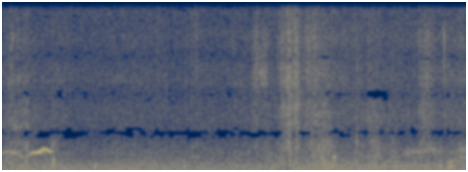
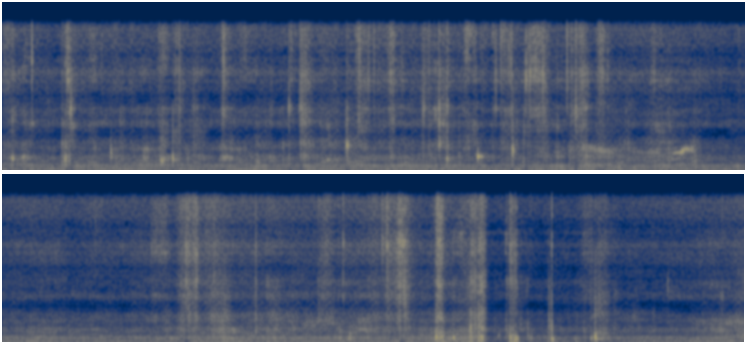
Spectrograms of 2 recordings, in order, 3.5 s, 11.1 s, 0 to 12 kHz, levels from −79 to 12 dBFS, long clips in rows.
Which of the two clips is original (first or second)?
first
